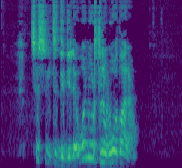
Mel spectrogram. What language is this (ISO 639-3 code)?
kab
